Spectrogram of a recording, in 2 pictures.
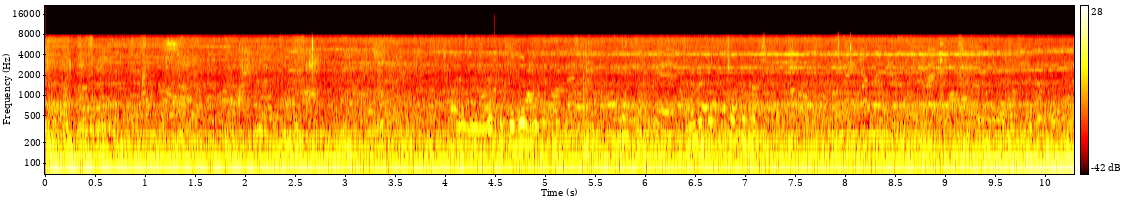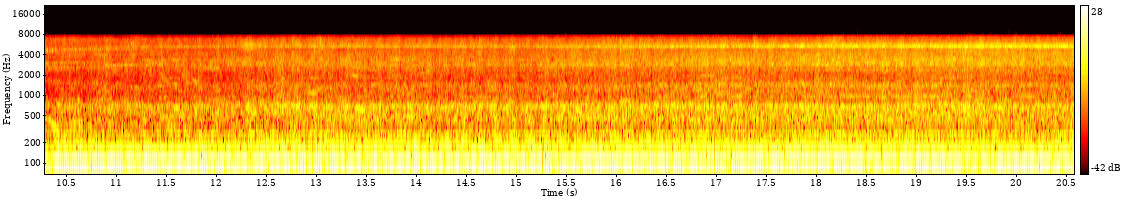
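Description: A diesel locomotive rumbles as it approaches, growing louder.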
